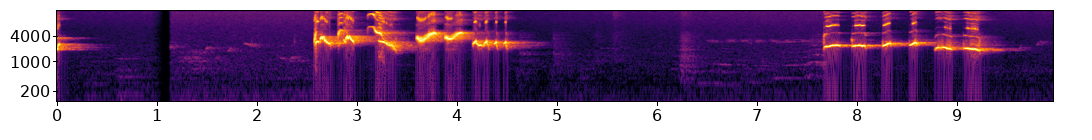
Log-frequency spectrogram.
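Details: Varied whistled song of the orange-headed thrush (anis merah), meant to get reluctant birds singing back: a tumbling phrase of bright notes, a short silence, then a second flowing series that falls away.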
